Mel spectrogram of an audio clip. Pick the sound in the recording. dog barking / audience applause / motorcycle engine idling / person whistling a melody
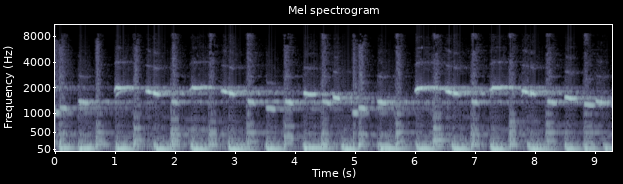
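person whistling a melody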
